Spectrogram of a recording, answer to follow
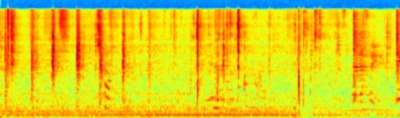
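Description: Plastic strip-curtain flaps rustling and knocking together as they are pushed aside, in irregular clicks, over a steady low hum.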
